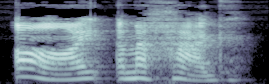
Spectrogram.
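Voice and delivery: loud, slow, indignant declaration; huffy. A narrator's reading. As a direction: draw yourself up and announce it huffily. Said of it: "she said huffily".

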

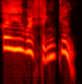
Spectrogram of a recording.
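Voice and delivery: Sarah coaxing Senior with a smile; warm persuasive smile. A narrator's reading. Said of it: "With a warm, persuasive smile".

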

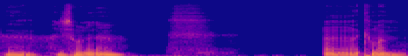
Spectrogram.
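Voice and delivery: usual speaking voice

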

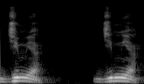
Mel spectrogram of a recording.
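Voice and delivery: "জিমিয়া" stressed firmly, jim-iya; "জিমিয়া" as an emphatic model for learners; Russian pronunciation demo. Shown as a demonstration. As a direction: say "জিমিয়া" with an i in the first syllable. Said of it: "উচ্চারণটা হবে".

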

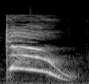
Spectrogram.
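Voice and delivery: very high, loud piglet squeal; frantic high-pitched shouting. A narrator's reading. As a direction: shriek to be let go. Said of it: "The piglet kicked and squealed".

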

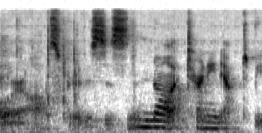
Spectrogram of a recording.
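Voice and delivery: breathy whispered pity; whispered aside. Real, not acted. Whispered aside during story.

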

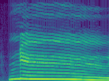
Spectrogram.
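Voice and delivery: a mild read-aloud scream; understated death scream. A narrator's reading. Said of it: "he screamed".

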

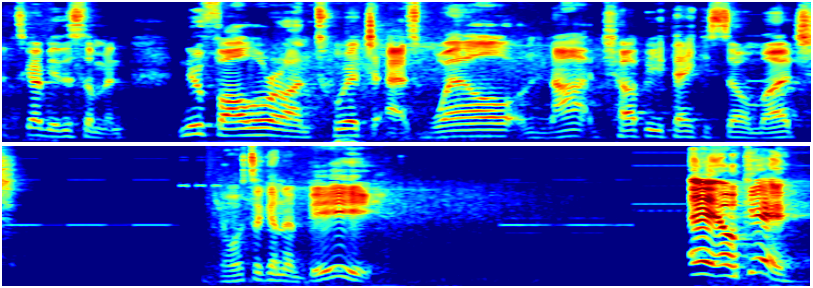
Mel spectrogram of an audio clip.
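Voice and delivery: ordinary talk, nothing marked

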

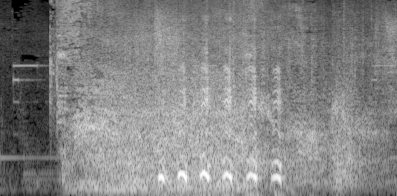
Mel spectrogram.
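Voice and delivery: loud high villain laugh; evil cackle. Acted. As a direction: gloat with a cackle. Laughs after kill.

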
